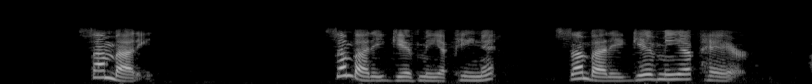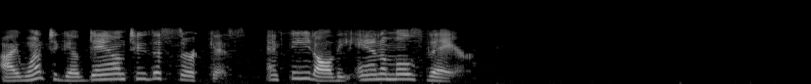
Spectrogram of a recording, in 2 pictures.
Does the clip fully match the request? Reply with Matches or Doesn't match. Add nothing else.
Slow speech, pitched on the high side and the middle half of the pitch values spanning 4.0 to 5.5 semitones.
Matches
